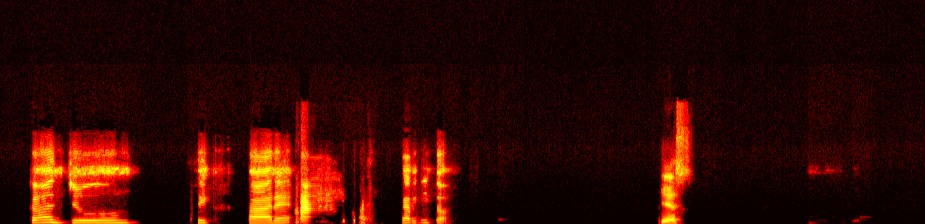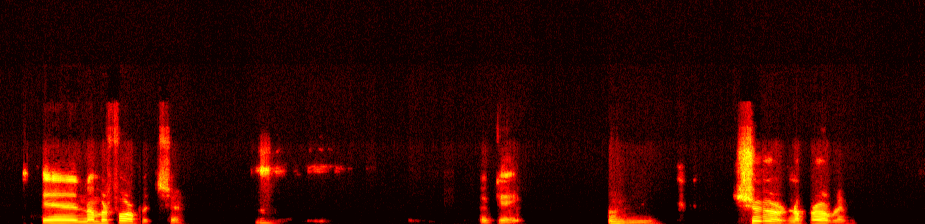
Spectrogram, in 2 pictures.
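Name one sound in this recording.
A woman speaks clearly over an online call, in short phrases with pauses.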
